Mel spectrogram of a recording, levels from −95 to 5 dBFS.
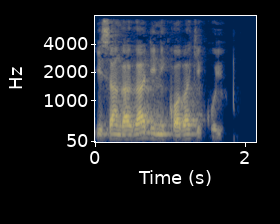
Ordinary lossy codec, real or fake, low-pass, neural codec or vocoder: AAC, 48 kbps; real; 7.2 kHz; none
